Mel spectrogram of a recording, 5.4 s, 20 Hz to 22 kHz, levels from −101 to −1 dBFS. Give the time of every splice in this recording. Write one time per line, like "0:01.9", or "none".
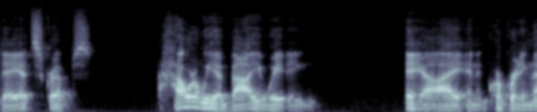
0:01.5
